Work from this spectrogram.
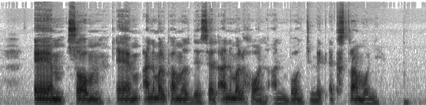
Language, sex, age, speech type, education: Nigerian Pidgin, male, 15-29, spontaneous, tertiary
